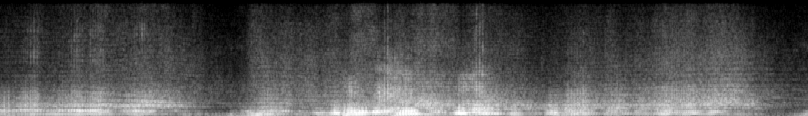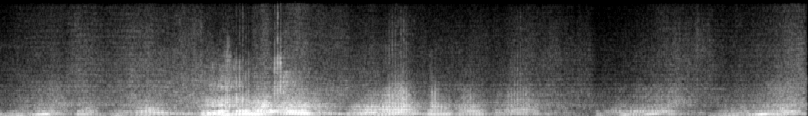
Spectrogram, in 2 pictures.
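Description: Tyres squeal on wet pavement.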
